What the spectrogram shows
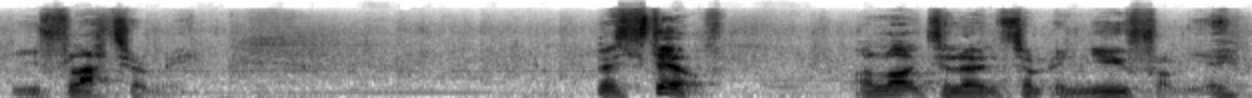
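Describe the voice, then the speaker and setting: An actor playing a polite, inquisitive young medieval hero asking for advice in a video game. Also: male voice, on the low side, very animated, normal speed, vocal fry, a little hiss or hum. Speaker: game protagonist.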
